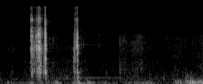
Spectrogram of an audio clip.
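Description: Two sharp metallic clicks under half a second apart, the bolt of a DSR-1 bolt-action rifle being worked to chamber a round.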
